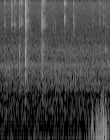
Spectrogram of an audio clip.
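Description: Someone types on a computer keyboard with a few sparse, light keystroke clicks, followed by a heavier thump at the end, in a quiet room.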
